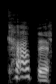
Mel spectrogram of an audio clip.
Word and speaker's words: CAPIC: See, CAPIC. CAPIC Cats. Just like it looks.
